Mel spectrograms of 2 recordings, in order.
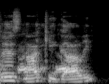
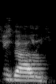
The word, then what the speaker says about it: Kigali: International Conference in Kigali it's chiali chali okay Rwanda yes and the international Nali no it's chali okay yes it's a German pronunciation chali yes um so after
